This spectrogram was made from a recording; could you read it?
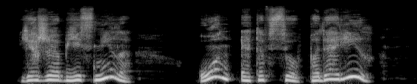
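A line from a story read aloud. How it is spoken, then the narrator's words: Joyful. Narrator (Russian): вновь радостно сказала Маргарита Ивановна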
